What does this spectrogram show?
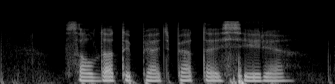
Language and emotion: Russian, neutral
